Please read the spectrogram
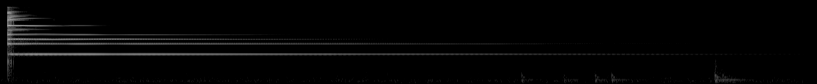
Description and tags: A single beat of a bell.
See also in the package
Mic: Blue Yeti Pro
bell, ring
